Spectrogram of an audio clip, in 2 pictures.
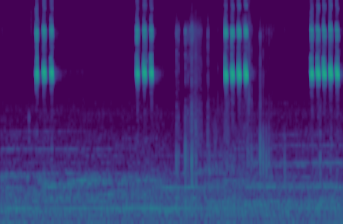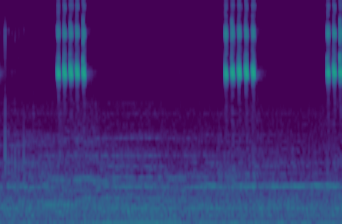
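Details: Master song of a cricket for bird training: short bursts of three to five rapid, shrill high-pitched pulses repeated roughly every one to two seconds, with a brief faint click between bursts and low background hum.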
